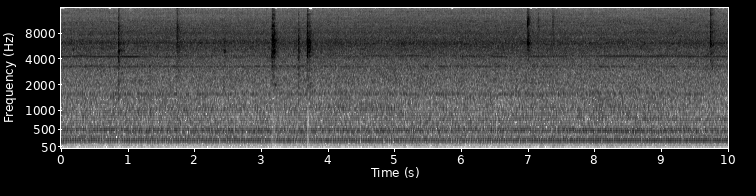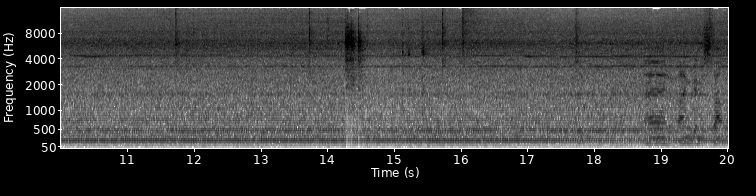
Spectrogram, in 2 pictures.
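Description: Steady machine hum from the wafer bonder and its surrounding equipment, with a few sharp metallic clicks and knocks as the metal bond chuck is handled and set into the bond chamber.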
